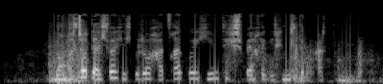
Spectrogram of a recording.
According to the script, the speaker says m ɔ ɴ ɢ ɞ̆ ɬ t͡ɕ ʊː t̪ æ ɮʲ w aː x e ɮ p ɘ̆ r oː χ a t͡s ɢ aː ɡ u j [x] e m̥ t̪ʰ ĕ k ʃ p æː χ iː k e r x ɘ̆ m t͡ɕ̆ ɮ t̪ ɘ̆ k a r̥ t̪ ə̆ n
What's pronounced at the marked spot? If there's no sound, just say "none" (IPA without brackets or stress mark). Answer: x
